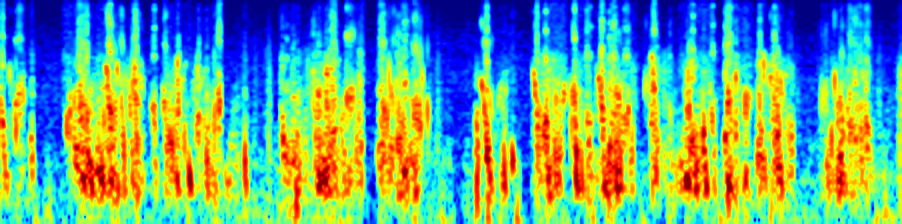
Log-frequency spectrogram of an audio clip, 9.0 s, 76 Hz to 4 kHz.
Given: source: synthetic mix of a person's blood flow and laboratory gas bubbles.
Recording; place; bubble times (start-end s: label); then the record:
Doppler ultrasound of blood flow; subclavian vein
0.00-0.35 s: bubbles
0.63-1.47 s: bubbles
1.50-2.50 s: bubbles
2.79-3.63 s: bubbles
3.77-4.32 s: bubbles
4.78-5.17 s: bubbles
5.31-6.38 s: bubbles
6.44-7.18 s: bubbles
7.21-7.96 s: bubbles
8.20-8.76 s: bubbles
8.97-9.03 s: bubbles
From the record:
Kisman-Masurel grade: 444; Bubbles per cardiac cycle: continuous sound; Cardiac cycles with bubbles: 100%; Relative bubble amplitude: maximal (0.775 to 0.999); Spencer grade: 4 (maximum detectable bubble signal sounding continuously throughout systole and diastole of every cardiac period, and overriding the amplitude of the normal cardiac signals); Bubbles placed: anywhere in the cardiac cycle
